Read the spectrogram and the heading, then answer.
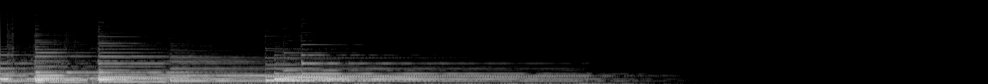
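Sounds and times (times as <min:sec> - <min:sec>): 
guitar: 0:00.0 - 0:06.8.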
